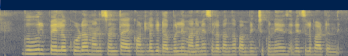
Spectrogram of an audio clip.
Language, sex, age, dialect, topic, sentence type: Telugu, female, 25-30, Central/Coastal, banking, statement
